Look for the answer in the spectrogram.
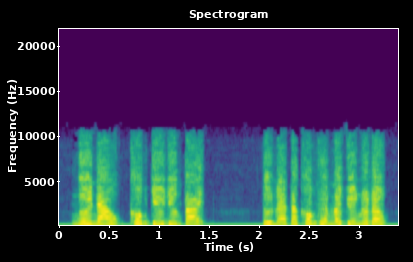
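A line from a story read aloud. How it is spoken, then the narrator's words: Suddenly raised voice. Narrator (Vietnamese): Điền Thanh Văn bỗng cao giọng nói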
